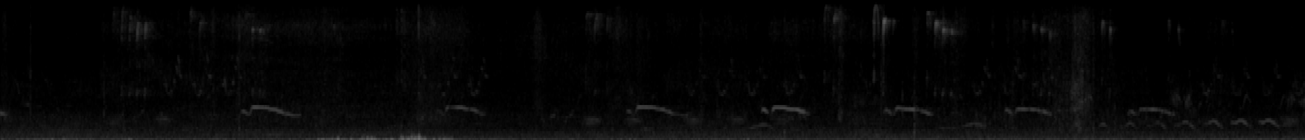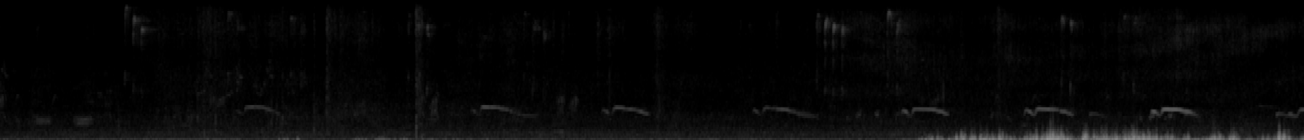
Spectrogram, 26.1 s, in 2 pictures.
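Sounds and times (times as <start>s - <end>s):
low wind rumble: 0.0s - 26.0s
faint high chirps: 4.2s - 13.4s, 20.4s - 26.0s.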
